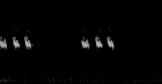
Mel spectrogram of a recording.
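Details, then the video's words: Common quail, stated to be a female, gives two tight bursts of three sharp, high, clipped notes, separated by about half a second of silence; no other sounds. "Female Batair Ki Awaz|Maadi Batair Ki Awaz new| Common Female Quail Calling|New maadi Batair Ki Awaz"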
